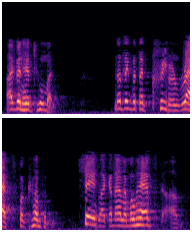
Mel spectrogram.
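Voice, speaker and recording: Brief: a high-voiced, desperate chained prisoner, frantic and repetitive, vintage radio drama, dull recording. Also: male voice, brisk. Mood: hysterical despair. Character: despairing, half-starved captive man, chained, breaking into hysteria. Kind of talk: 1930s radio acting.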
